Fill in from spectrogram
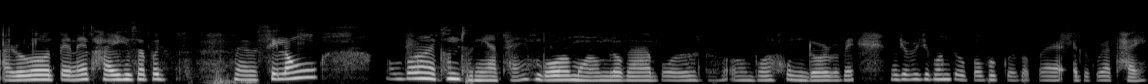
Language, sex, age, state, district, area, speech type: Assamese, female, 18-30, Assam, Darrang, rural, spontaneous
